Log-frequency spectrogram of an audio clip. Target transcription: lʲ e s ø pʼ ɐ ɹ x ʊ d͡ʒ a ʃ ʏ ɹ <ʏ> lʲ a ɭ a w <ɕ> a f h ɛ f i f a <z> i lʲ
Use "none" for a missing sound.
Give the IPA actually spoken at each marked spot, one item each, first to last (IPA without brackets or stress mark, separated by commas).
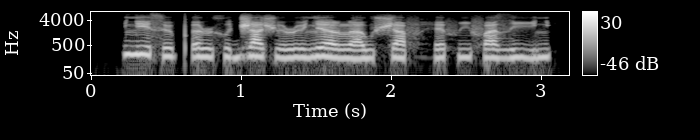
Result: ʏ, ʃ, z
